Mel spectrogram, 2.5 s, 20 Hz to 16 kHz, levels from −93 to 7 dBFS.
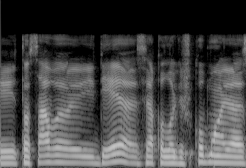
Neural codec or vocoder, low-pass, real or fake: none; 7.2 kHz; real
